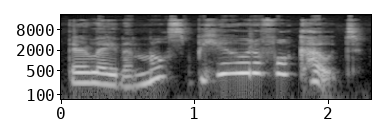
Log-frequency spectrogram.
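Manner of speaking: ordinary delivery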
